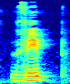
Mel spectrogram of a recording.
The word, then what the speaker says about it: whip: H is not pronounced when it comes after W. For example, Y, whip, wheel, etc.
